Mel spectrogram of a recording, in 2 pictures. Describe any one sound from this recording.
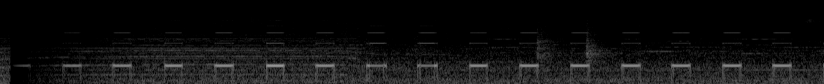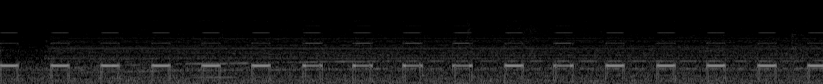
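A heart monitor beeps steadily at an even pace.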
